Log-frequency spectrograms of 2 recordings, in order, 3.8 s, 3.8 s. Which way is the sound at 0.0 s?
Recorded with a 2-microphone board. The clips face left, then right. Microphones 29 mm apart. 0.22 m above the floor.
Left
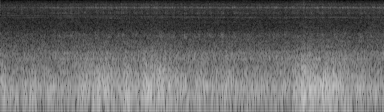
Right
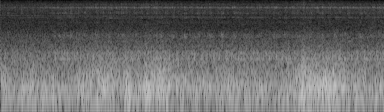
5° right (ahead or behind).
